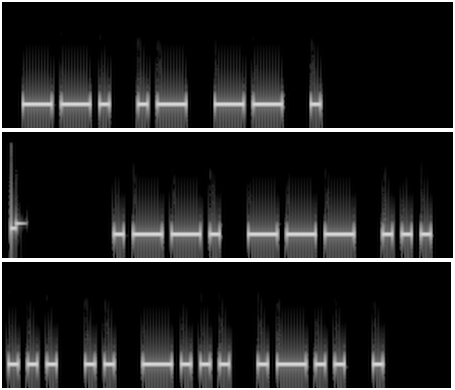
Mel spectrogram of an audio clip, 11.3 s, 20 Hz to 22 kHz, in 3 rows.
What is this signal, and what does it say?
Morse code, heard as a keyed tone, about 15 wpm, 700 Hz. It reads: GAME POSSIBLE
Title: Sentences from Top 500 Words - New Word Drill - 15wpm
